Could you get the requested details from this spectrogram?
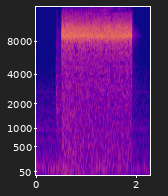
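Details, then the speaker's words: Tinnitus demonstration: a steady high-pitched hiss with a piercing ringing tone lasting about a second and a half, simulating ringing in the ears. "that's tinitus it's the ringing in your ears that affects one in five Australians"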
